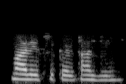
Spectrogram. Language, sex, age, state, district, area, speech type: Punjabi, female, 30-45, Punjab, Kapurthala, urban, conversation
